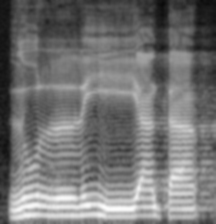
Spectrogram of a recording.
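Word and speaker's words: ذُرِّيَّةَ: Dzurriyyata, semua huruf yang bertanda tasydid kecuali nun dan mim cara bacanya harus ditekan atau dibaca kuat. Dzurriyyata, di sini tasydidnya ada 2, maka ditekannya juga 2 kali.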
